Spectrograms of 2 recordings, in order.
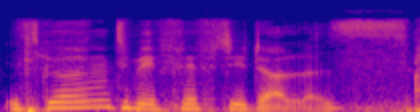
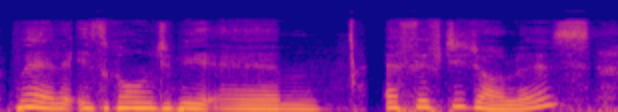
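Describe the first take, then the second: First: Slow, lower mock German accent. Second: Hesitant, badly faked accent of no clear country; muddled foreign accent. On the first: Comic retelling the clerk's fifty-dollar demand, mock German accent. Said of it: "I'll do my German accent". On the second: Comic retelling the clerk quoting the fee, muddled mock accent. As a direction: imitate a clerk in an unplaceable accent. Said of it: "what the fuck is this accent?".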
